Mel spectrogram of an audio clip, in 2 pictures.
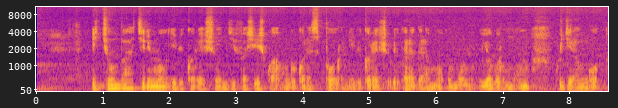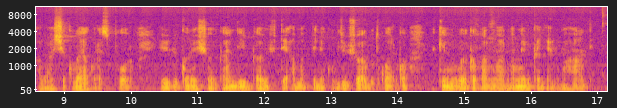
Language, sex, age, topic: Kinyarwanda, male, 18-24, health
